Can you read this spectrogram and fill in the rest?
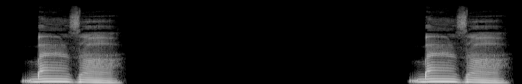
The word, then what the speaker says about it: Ba: Ba. Ba. Ba. – 3 is pronounced with a mid-level tone.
